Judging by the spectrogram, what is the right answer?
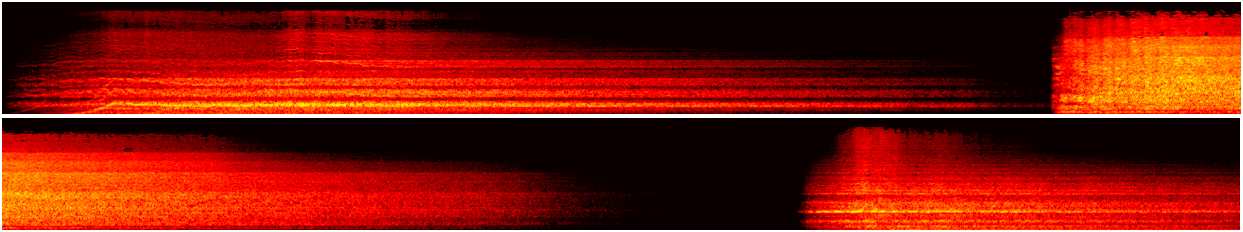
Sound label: Horror Ghosts; Horror Pack - Ghosts; Ghost Sound Effects; Haunted House Or Graveyard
